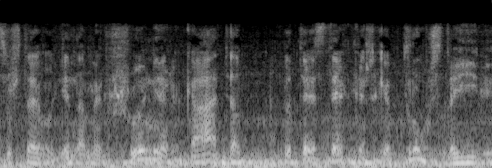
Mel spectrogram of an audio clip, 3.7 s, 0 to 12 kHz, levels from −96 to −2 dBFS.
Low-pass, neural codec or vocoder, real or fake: 7.2 kHz; codec, 16 kHz, 16 kbps, FunCodec, trained on LibriTTS, 50 frames a second; fake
